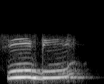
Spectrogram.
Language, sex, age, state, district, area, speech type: Nepali, female, 45-60, West Bengal, Kalimpong, rural, conversation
